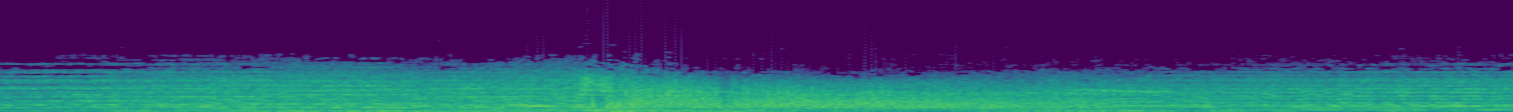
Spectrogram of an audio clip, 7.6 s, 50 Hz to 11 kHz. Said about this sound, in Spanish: Ha sido un cañonazo. O el corazón que me Es el nuevo cañón 77. Debe de estar a unos 50 kilómetros.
